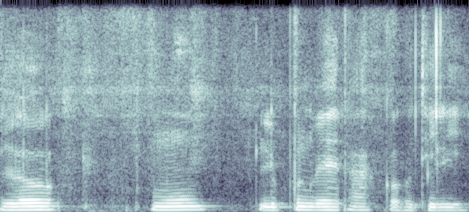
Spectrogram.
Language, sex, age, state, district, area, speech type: Odia, male, 18-30, Odisha, Nuapada, urban, spontaneous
